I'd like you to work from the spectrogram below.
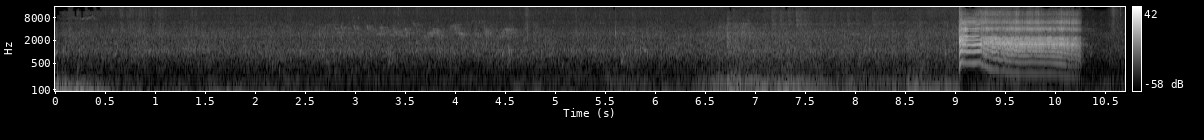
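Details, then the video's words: A female pet common raven, filmed by hidden camera alone in her aviary, gives a single loud, harsh, downward-slurred scream near the end, mimicking a Harris's hawk call, after several seconds of low background rumble. "she mimics a Harris's Hawk's call, then immediately after makes a noise that sounds like she's mocking the call"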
